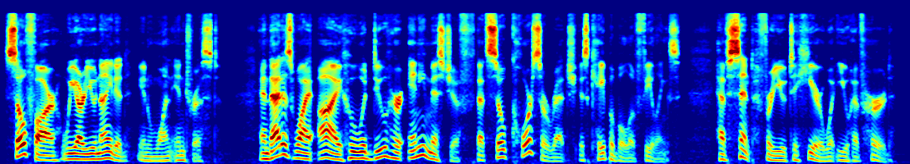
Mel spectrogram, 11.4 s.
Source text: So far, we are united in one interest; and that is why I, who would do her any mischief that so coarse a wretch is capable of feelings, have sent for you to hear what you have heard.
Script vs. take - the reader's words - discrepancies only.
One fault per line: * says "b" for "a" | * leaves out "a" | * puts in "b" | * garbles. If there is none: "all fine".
all fine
